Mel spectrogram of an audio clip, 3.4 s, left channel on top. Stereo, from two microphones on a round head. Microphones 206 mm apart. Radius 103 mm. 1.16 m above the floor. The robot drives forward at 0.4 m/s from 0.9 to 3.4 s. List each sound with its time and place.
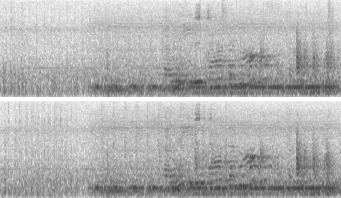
1.6 s a woman speaking: 15° right (ahead or behind), 7 m; by 3.3 s 20° right (ahead or behind), 6 m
